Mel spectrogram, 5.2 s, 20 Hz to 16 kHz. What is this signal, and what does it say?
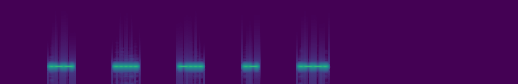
Morse code, heard as a keyed tone, about 52 wpm, spaced as for 17 wpm, 700 Hz. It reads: W5BAP
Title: USA Call Signs - 6x Character Spacing - 50wpm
